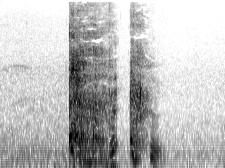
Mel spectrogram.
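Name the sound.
coughing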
